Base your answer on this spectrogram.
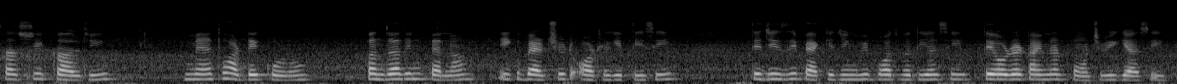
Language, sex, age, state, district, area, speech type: Punjabi, female, 18-30, Punjab, Mohali, rural, spontaneous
